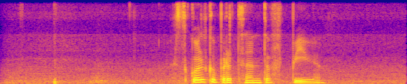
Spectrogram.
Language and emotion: Russian, neutral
